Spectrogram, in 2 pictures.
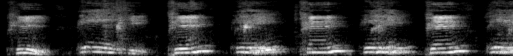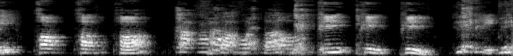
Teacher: তারপর হচ্ছে ফি প এবং ফ এর মাঝামাঝি দুই ঠোঁট লাগিয়ে বাতাস বের করে দেয়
